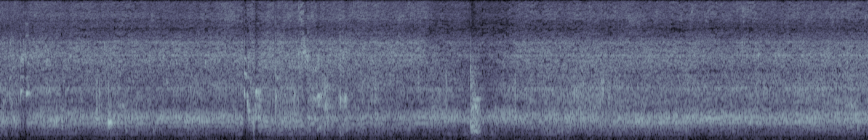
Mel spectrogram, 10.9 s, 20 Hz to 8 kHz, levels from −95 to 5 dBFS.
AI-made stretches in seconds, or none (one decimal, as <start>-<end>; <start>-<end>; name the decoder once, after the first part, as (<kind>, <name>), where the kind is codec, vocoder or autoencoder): 0.5-1.0 (vocoder, HiFi-GAN)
